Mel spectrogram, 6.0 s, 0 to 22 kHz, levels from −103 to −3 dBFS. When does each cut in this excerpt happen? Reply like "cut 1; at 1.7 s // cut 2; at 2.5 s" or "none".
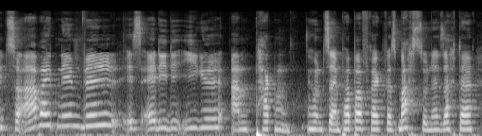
none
